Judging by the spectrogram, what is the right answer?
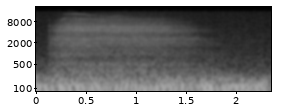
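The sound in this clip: One slow, deep breath, a soft airy rush that swells and fades over about a second and a half, heard alone above a low steady hum.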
